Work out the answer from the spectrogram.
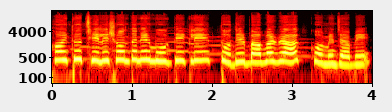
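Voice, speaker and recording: A woman plays a worried, tender mother fox in a cartoon. Her voice is very high and earnest, with music playing clearly behind it. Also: fairly quick. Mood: consoling. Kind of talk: children's cartoon dialogue. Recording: background music under voice.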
